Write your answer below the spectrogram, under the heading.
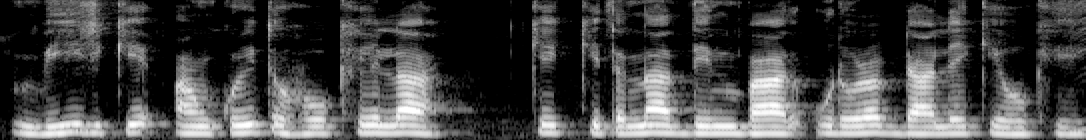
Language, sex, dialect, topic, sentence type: Bhojpuri, male, Western, agriculture, question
